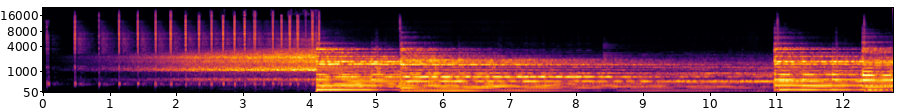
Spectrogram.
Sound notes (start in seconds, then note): 0.8 ticking; 4.3 mellow music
